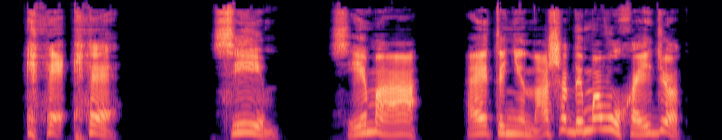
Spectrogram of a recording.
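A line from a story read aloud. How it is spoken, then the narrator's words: Creaky voice. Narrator (Russian): проскрипела Фима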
